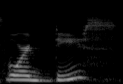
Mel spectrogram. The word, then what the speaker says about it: Fordyce: How do you pronounce this? Fordice or Fordyce? – Fordyce, I think. I don't know. It's spelled F-O-R-D-Y-C-E.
